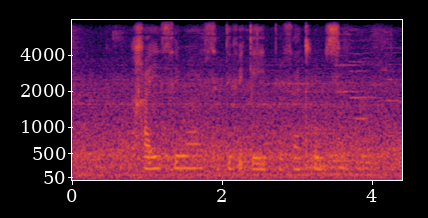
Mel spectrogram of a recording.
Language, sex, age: Tswana, female, 19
